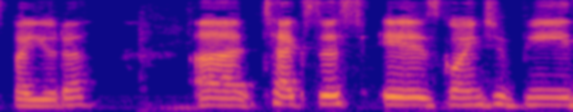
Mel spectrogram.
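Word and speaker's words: Buda: I always want to call it Buddha because it's spelled like Buddha, but it's Bayuda.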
